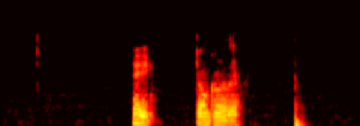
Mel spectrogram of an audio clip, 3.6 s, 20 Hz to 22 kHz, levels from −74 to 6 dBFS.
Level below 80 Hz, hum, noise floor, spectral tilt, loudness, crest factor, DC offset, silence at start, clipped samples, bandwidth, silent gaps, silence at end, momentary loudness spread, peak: -40 dBFS; none; -68 dBFS; -8 dB/octave; -20 LUFS; 20 dB; under 0.1%; 1.35 s; under 0.1%; 7.2 kHz; none; 0.55 s; 14 LU; -2 dBFS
